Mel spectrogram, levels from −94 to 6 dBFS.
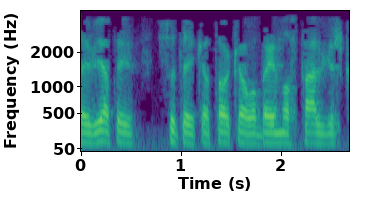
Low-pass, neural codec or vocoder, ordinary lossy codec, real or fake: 3.6 kHz; none; MP3, 16 kbps; real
